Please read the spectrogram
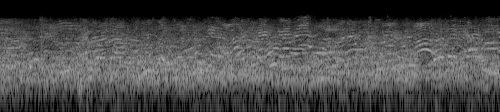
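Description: Many children talking and calling out over one another, a steady hubbub of overlapping kids' voices with no single voice standing out.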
